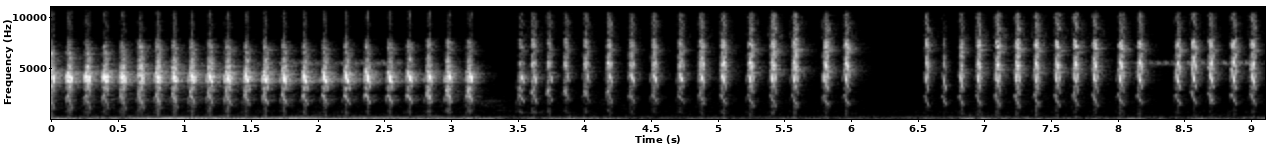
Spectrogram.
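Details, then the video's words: Juvenile collared kingfisher chattering with loud, rapid, harsh notes in long runs broken by short pauses; a low rumble is heard early on. "wow masih kecil udah gacor , anakan burung tengkek buto"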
